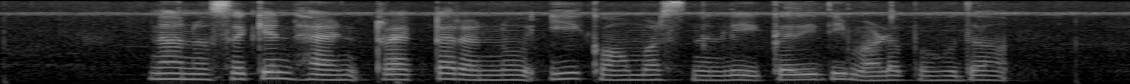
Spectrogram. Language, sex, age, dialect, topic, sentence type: Kannada, female, 31-35, Coastal/Dakshin, agriculture, question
